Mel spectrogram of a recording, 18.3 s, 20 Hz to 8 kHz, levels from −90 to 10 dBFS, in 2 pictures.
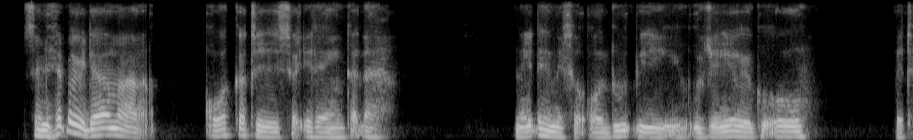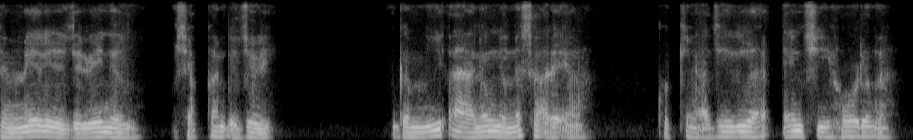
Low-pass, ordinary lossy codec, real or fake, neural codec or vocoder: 7.2 kHz; Opus, 32 kbps; fake; codec, 44.1 kHz, 3.4 kbps, Pupu-Codec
